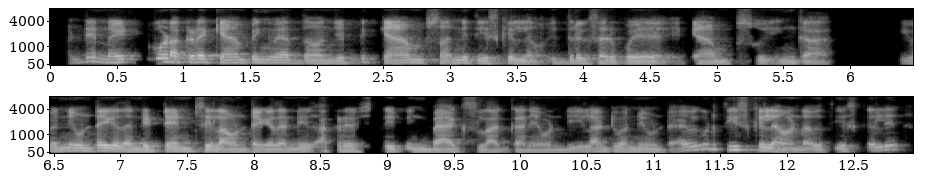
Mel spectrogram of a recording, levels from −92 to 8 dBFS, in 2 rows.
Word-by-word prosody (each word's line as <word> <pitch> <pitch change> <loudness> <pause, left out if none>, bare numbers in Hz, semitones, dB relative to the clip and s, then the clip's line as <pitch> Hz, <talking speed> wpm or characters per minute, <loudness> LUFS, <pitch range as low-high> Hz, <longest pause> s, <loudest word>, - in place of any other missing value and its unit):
అంటే 160 +8 -4
నైట్ 170 +1 +2 0.2
కూడా 190 -1 +6
అక్కడే 175 +1 +4
క్యాంపింగ్ 150 +1 +2
వేద్దాం 140 -1 -1
అని 135 0 -4
చెప్పి 135 +4 -5
క్యాంప్స్ 145 +1 +4
అన్నీ 140 +2 0
తీసుకెళ్ళాం 130 -6 -1
ఇద్దరికి 125 +1 -2
సరిపోయే 110 -1 +1 0.3
క్యాంప్సు 110 -2 -3 0.2
ఇంకా 110 -1 -4 0.7
ఇవన్నీ 135 +3 0
ఉంటాయి 145 0 +5
కదండీ. 130 -1 +4
టెంట్స్ 135 0 +3
ఇలా 120 -2 +5
ఉంటాయి 110 0 +2
కదండీ. 110 +2 0
అక్కడే 130 +1 -2
స్లీపింగ్ 125 -1 -3
బ్యాగ్స్‌లాగా 105 -2 -2
కానివ్వండి 100 0 -4
ఇలాంటివన్నీ 125 -1 -2
ఉంటాయి. 100 - -7
అవి 190 +4 -1
కూడా 230 -2 -4
తీసుకెళ్ళామండి. 150 - +2
అవి 105 0 -3
తీసుకెళ్ళి 155 +8 -3
130 Hz, 155 wpm, -25 LUFS, 110-145 Hz, 0.7 s, కూడా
